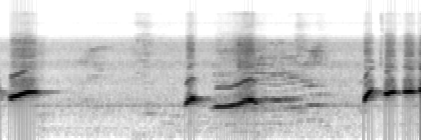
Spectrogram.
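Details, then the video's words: Pet Indian ringneck parrot talking: clear whistled, speech-like phrases, a rising-falling note near the start, a wavering middle phrase, then three quick repeated notes at the end, with quiet pauses between. "my amazing talking parrot sound"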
